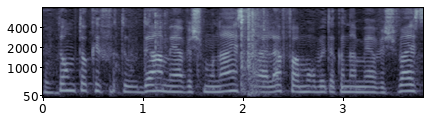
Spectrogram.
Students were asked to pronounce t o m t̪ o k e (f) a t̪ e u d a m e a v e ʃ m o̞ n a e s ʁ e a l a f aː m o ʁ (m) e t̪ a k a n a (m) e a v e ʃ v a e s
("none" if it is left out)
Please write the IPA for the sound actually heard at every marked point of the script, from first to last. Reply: f, b, m

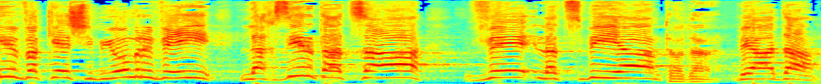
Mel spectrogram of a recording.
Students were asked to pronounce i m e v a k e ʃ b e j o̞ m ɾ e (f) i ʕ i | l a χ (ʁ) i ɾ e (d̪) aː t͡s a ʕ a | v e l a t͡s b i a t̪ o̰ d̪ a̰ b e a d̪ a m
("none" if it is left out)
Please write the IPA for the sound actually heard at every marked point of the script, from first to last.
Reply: v, z, t̪

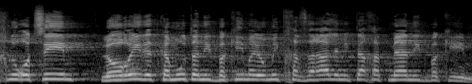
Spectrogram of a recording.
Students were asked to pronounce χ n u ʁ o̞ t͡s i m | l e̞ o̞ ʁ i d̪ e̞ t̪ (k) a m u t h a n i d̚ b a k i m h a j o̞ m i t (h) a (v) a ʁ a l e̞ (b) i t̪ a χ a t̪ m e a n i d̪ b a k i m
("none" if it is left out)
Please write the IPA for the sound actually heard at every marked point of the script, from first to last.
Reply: k, χ, z, m

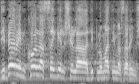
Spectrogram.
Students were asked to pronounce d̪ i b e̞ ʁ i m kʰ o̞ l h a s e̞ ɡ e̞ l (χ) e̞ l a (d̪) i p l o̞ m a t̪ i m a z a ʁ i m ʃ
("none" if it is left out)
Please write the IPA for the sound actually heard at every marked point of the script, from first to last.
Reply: ʃ, d̪

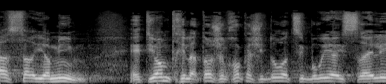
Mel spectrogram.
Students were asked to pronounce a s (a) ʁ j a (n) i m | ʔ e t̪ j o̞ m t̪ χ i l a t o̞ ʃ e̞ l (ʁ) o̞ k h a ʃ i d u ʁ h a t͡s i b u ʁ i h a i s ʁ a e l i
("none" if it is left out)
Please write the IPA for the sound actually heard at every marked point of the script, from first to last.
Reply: a, m, χ

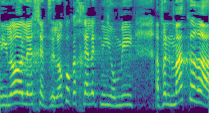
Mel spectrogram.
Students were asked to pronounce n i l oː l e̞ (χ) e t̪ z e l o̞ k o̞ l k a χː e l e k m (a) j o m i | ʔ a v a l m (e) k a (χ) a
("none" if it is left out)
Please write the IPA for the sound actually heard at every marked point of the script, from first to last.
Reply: χ, i, a, ʁ

